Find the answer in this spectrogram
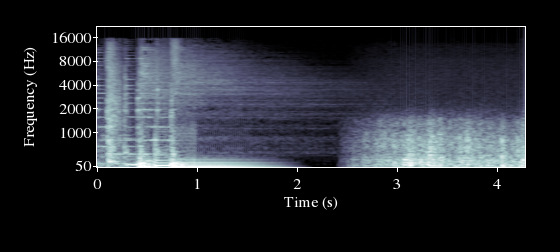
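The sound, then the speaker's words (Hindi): A loud thunderclap cracks and rumbles for about two seconds, fades to near silence, then steady heavy rain and strong gusting wind rush in, continuous, on a rainy night of 24 June 2018. “24 जून 2018 बरसात की रात थी हवाएं बहुत तेज चल रही थी”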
